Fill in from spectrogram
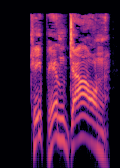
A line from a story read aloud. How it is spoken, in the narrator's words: Suit shouted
